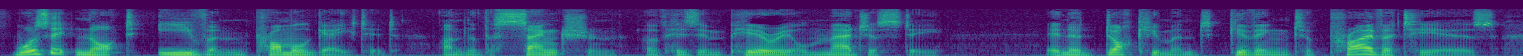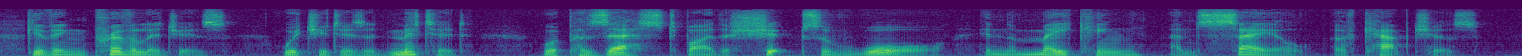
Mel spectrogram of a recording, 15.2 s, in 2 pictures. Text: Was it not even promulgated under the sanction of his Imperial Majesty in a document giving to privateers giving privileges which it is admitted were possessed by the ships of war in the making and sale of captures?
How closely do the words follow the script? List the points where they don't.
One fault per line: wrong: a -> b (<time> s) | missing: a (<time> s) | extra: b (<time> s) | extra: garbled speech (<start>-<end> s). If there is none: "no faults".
no faults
